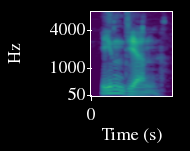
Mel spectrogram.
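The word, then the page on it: Indien: Swedish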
